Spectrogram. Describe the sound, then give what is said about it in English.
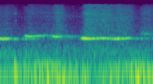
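A strange, steady whistle holds one high pitch with slight wavers, wrapped in a breathy hiss like the steam of geysers, sounding alive but not quite organic, continuous at moderate volume for about two seconds with no voices. “I heard them talking about kidnapping another earthling when I heard a whistle that I had never heard before.”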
